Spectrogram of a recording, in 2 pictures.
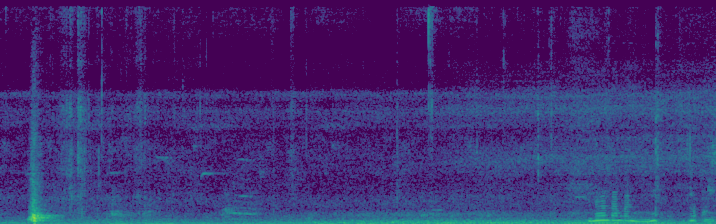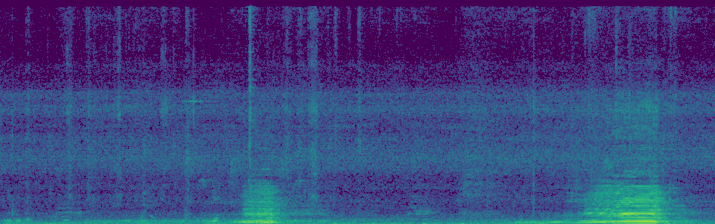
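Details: A cow giving birth while people assist with the delivery; mostly quiet with low rustling, a few short voiced sounds, then a loud, drawn-out moo with rich harmonics near the end.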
